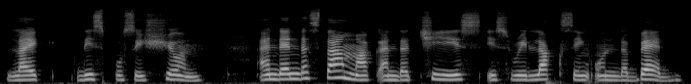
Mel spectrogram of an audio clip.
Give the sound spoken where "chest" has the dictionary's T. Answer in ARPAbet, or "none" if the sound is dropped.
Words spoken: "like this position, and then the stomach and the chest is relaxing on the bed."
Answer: none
